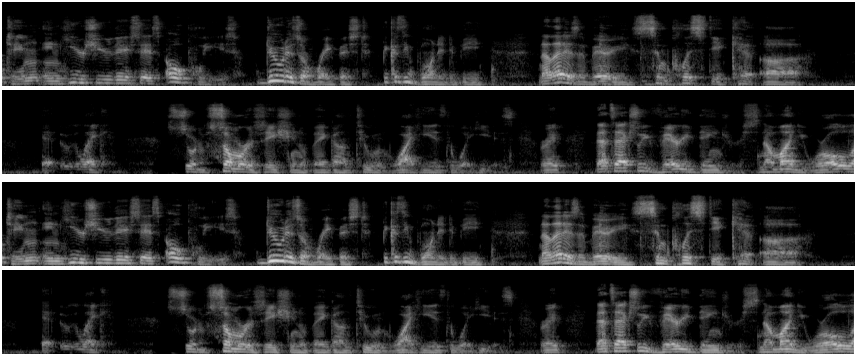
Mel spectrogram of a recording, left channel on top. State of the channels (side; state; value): both; normal; correlation 0.57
